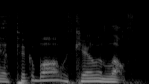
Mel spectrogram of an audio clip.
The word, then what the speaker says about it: Luelf: your last name o Caroline L like self oh why didn't you pronounce that in the email Caroline lelf that's it yes all right got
